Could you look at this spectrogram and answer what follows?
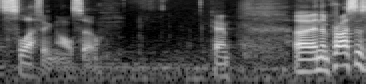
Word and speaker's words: sloughing: It's S-L-O-U-G-H-I-N-G. Does not make any sense when you spell it, but sloughing is what it's called.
